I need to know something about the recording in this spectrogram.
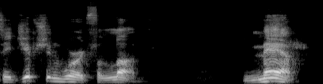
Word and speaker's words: mer: Mer. I would spell it M-E-R, but the way it sounds is mer.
